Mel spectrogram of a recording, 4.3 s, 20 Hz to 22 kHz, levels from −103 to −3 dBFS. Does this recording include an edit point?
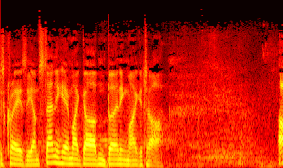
no; 0 cuts

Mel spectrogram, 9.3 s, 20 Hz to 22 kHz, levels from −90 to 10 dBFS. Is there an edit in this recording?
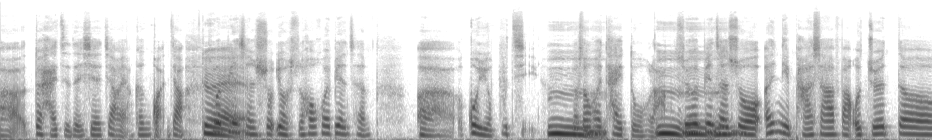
no; 0 cuts

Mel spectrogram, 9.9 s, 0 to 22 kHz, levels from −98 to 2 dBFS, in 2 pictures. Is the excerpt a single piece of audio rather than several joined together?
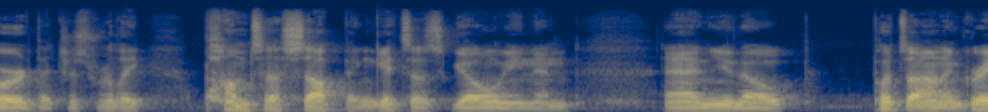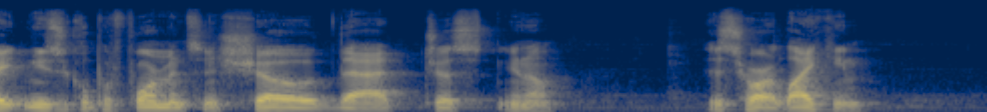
yes; 0 cuts

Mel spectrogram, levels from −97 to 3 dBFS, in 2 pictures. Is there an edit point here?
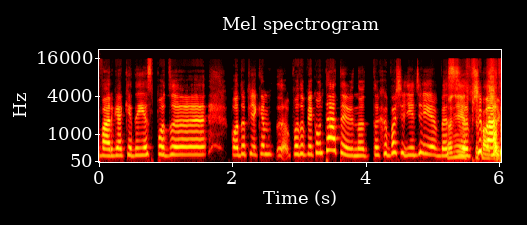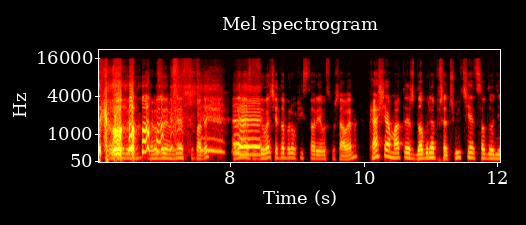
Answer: yes; 2 cuts; at 8.4 s, 10.0 s

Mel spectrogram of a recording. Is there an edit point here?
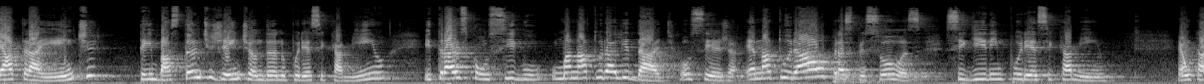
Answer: no; 0 cuts

